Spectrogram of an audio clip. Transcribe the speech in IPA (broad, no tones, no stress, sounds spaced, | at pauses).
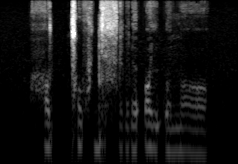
h ɔ tʲ ǀ ɒ xʷ dʲ ɛ s r ə ʔ ɔ lʲ ʔ o n ɔ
